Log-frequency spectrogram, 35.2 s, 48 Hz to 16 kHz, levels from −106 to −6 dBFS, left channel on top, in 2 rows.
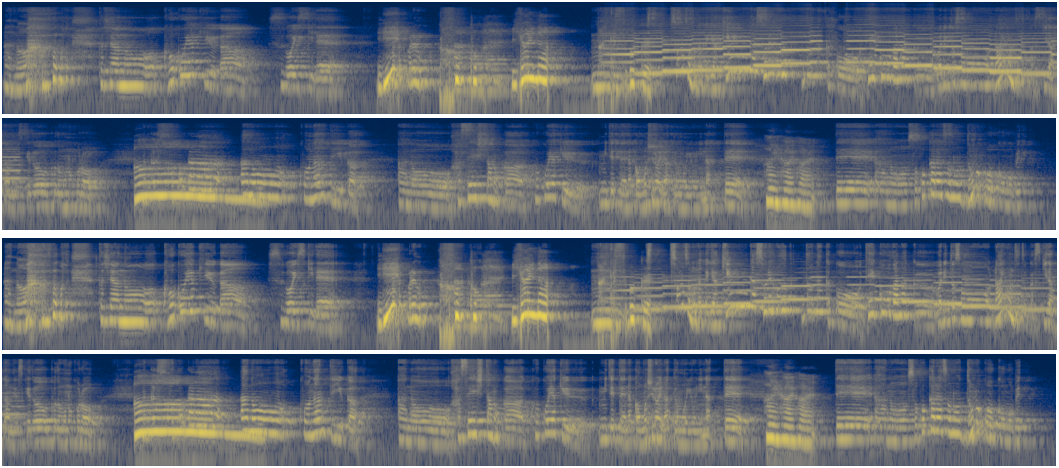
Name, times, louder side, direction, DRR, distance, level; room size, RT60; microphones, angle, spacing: voice 1, 0.0-4.1 4.5-5.6 6.4-7.0 7.5-8.4 9.8-10.4 11.1-19.1 19.5-19.7 20.1-21.3 21.6-23.5 24.2-30.4 31.5-34.6, right 3 dB, 80° right, 3 dB, 3.9 m, -35 dB
voice 2, 6.2-6.6 7.3-9.1 9.9-10.0 10.5-10.8 19.8-22.0 30.3-31.1, right 1 dB, 45° right, 10 dB, 0.9 m, -25 dB
Wind instrument woodwind instrument, 10.0-13.8 14.1-17.9, left 4 dB, 60° left, 1.2 m, -33 dB
29.5 x 21.5 x 6.6 m, 1.3 s
head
